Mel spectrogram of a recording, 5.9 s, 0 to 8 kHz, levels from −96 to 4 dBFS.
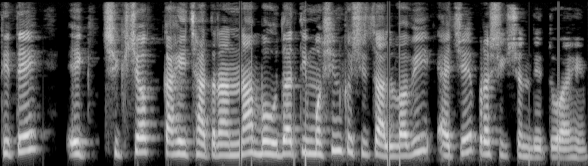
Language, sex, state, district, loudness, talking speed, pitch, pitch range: Marathi, female, Maharashtra, Nagpur, -17 LUFS, 130 wpm, 225 Hz, 200-250 Hz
